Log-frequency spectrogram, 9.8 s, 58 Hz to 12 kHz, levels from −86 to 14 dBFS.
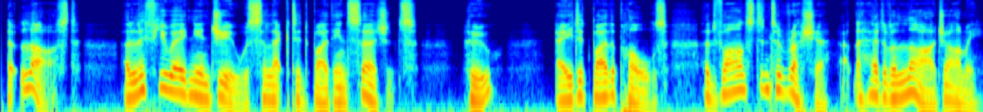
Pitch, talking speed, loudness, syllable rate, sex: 115 Hz, 150 wpm, -17 LUFS, 5.0 syllables/s, male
